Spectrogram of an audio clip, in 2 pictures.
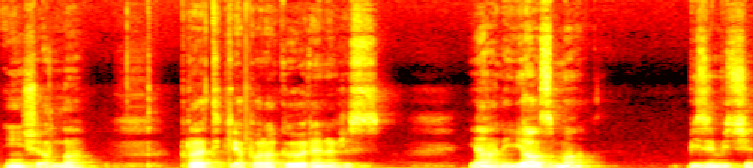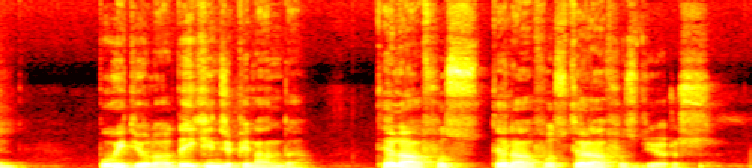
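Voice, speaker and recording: A man with an unremarkable speaking voice talks at a moderate pace, his fairly low pitch carried by lively intonation on a very clean recording with a silent background. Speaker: English teacher. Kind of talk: tutorial.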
